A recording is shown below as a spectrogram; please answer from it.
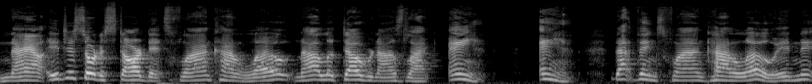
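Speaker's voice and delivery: put-on very loud, high, small-town rural Georgia accent. The speaker acts out his stepfather talking on the news, imitating stepfather on the news. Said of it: "Now, my stepfather was different. / Uh, he was from Buford, Georgia, made it all the way through the eighth grade before he got kicked out of school for being ornery. / Uh, he was from Buford, Georgia".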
